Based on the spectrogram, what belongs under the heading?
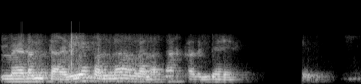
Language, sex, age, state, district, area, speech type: Tamil, male, 18-30, Tamil Nadu, Erode, rural, conversation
